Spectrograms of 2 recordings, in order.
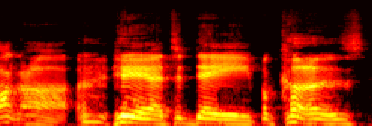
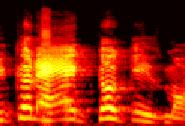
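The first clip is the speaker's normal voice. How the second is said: put-on high, shouted heckling yell; 7 semitones higher, 4 dB louder than usual. Retelling what he kept yelling at a show: retelling his own yell. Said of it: "I just kept yelling".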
